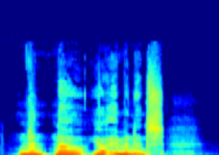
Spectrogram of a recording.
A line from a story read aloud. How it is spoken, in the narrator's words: stuttered the woman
